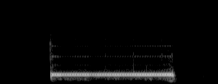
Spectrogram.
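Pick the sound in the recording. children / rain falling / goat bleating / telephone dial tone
telephone dial tone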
